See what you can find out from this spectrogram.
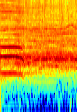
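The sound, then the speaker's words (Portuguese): An audience cheers loudly, with high whoops and shouts riding over a steady roar of crowd noise that holds for the whole moment without letting up. “Palmas”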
